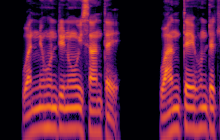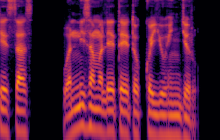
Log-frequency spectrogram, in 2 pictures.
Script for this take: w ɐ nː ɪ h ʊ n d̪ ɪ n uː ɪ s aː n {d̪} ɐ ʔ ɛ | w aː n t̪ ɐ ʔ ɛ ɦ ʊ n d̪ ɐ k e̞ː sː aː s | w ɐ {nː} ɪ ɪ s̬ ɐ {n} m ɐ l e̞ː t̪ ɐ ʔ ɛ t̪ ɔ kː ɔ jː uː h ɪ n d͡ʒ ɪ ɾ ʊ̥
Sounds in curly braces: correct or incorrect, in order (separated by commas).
incorrect, correct, incorrect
